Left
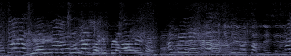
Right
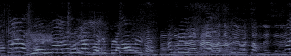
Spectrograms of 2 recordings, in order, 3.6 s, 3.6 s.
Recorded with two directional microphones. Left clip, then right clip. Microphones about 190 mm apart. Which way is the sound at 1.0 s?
50° left (ahead or behind).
